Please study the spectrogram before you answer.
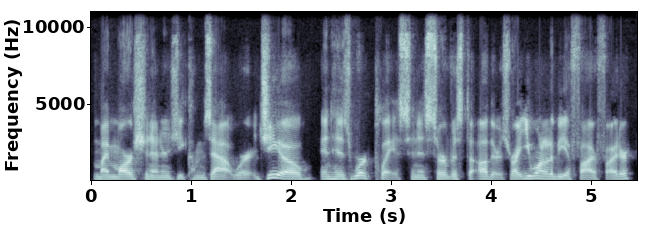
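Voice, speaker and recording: Male podcast co-host, mid pitch, close and dry sound, relaxed conversational delivery. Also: quick pace, dry recording. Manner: conversational, reads book excerpts aloud. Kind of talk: casual astrology chat.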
